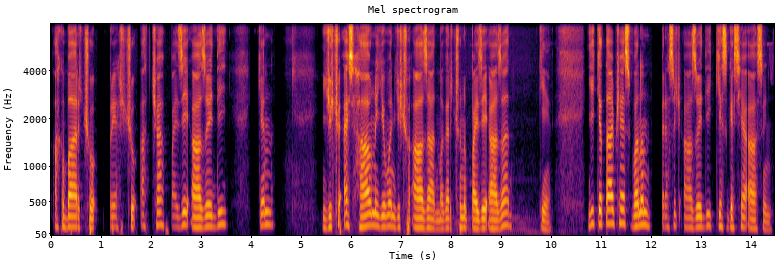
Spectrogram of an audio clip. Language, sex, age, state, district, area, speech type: Kashmiri, male, 30-45, Jammu and Kashmir, Shopian, urban, spontaneous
